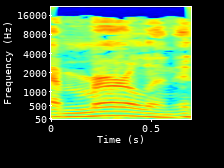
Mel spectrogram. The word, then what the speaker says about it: Maryland: And I remember the guy say, yeah, Merlin. It's like Merlin the magician. That's how you say it.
